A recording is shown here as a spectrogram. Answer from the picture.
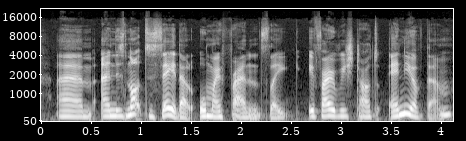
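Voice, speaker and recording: Vocal fry runs through this voice with ordinary pitch variation, heard in a very clean recording with a silent background and a dry, close sound with no echo. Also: woman. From Cameroon, Yaounde. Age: 30s. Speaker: scientist and entrepreneur. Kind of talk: interview.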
